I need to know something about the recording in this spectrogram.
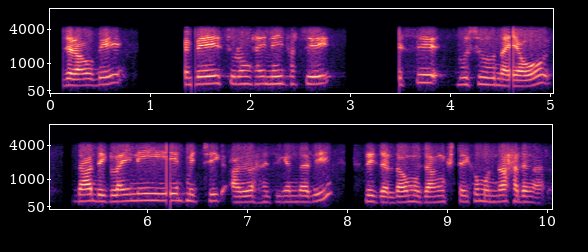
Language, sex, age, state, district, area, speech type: Bodo, male, 30-45, Assam, Kokrajhar, urban, conversation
